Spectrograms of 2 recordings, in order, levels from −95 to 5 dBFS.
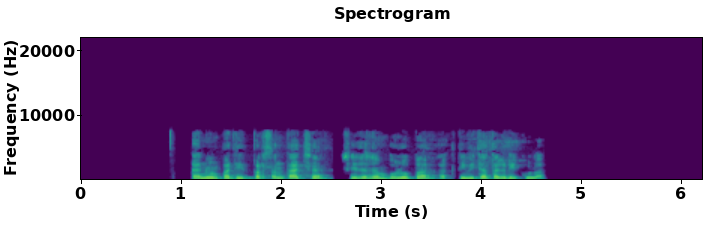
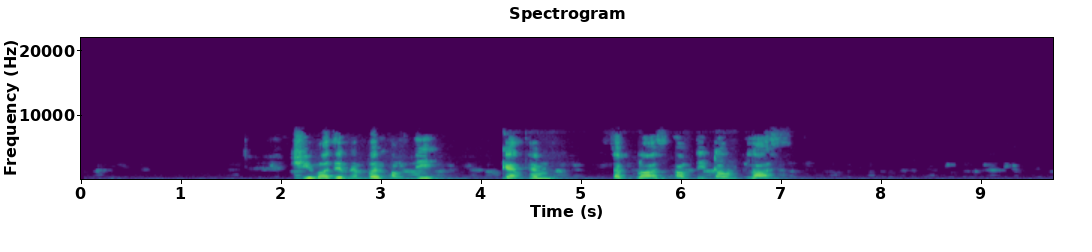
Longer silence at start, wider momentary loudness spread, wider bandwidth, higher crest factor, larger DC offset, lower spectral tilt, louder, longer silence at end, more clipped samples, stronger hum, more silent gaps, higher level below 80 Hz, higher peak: second, 1.1 s vs 2.15 s; second, 6 LU vs 9 LU; about the same, 8 kHz vs 7.8 kHz; about the same, 20 dB vs 24 dB; neither; first, -6.5 dB/octave vs -5 dB/octave; about the same, -25 LUFS vs -24 LUFS; second, 1.6 s vs 2.75 s; neither; neither; first, 2.53-2.60 s vs none; first, -58 dBFS vs -64 dBFS; about the same, -6 dBFS vs -4 dBFS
